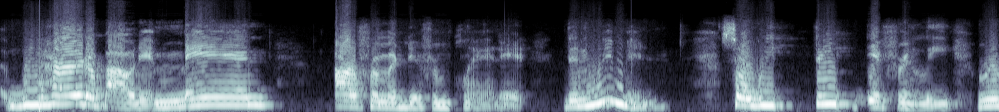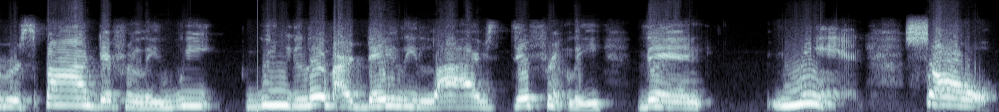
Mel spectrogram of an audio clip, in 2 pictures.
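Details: Adult woman speaking; Normal speech.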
